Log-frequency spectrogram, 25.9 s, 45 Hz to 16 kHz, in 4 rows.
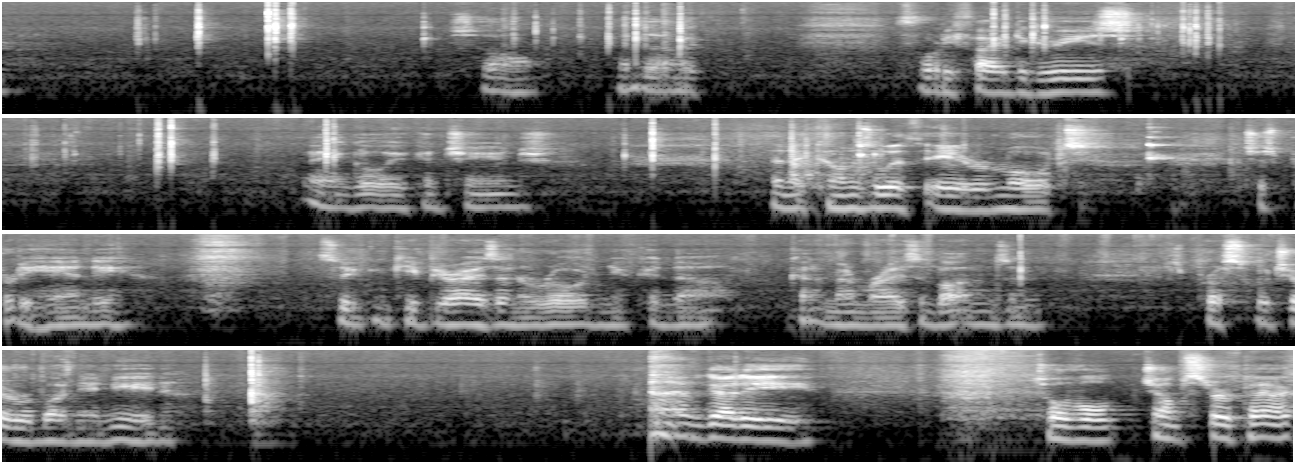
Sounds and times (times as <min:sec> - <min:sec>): Speech: 0:02.3 - 0:03.5, 0:04.5 - 0:05.7, 0:08.0 - 0:09.3, 0:10.3 - 0:12.0, 0:12.7 - 0:13.7, 0:14.5 - 0:18.2, 0:18.8 - 0:20.4, 0:22.6 - 0:23.5, 0:24.6 - 0:25.8.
